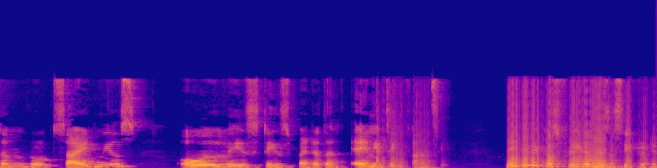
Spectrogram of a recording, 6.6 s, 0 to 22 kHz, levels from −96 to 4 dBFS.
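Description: From 3.77 s, just after "always taste better than", the writer and reader of the ring buffer slip out of step, causing buffer tearing: a small slice of each period replays audio from a lap earlier. The speech takes on a robotic 200 Hz buzz through to the end.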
